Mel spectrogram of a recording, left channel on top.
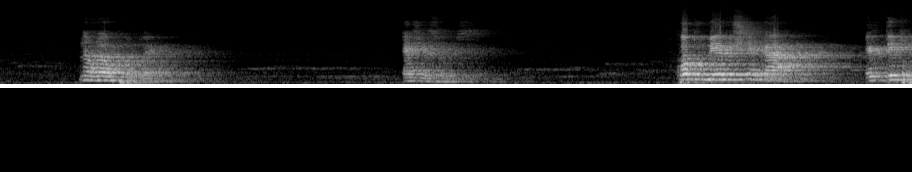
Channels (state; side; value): silent; right; 63 dB below the other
